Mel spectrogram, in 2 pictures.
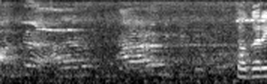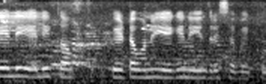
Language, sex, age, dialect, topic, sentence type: Kannada, female, 51-55, Central, agriculture, question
